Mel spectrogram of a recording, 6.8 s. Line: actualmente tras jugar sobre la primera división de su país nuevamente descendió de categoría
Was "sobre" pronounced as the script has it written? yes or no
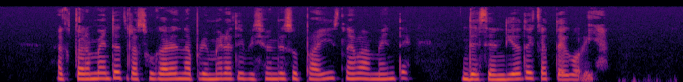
no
